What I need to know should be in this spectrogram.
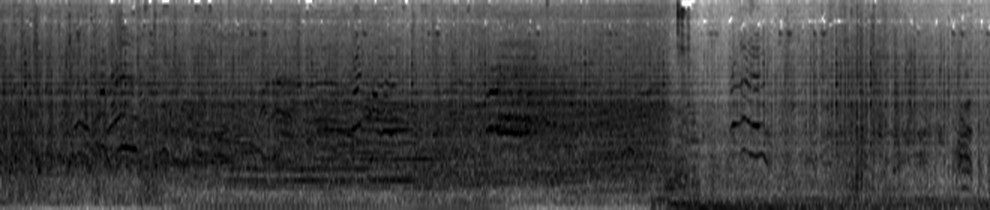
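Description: A crowd of people shouts in alarm.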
